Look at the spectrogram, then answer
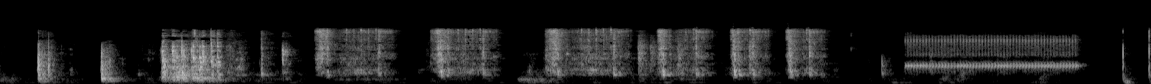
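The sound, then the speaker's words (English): A rotary telephone in a hall being dialed: repeated bursts of clicking, ratcheting whirs as the dial spins back, several in a row, then a steady, buzzing two-tone telephone signal holds for a couple of seconds. “Wonder if I might use your phone, please?”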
